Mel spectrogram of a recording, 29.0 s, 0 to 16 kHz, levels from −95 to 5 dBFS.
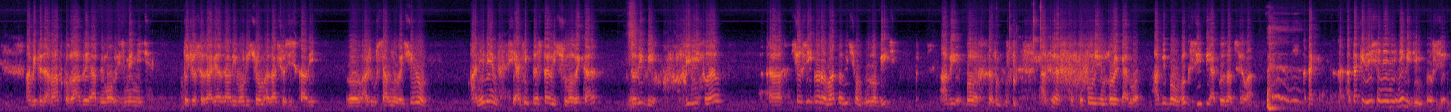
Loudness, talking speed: -28 LUFS, 110 wpm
